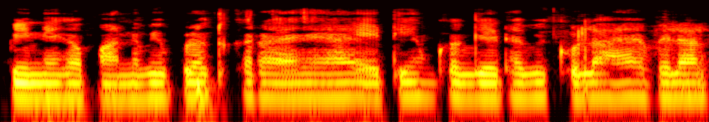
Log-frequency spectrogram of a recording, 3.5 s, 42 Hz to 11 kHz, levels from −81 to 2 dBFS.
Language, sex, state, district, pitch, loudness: Hindi, male, Bihar, Araria, 125 Hz, -20 LUFS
